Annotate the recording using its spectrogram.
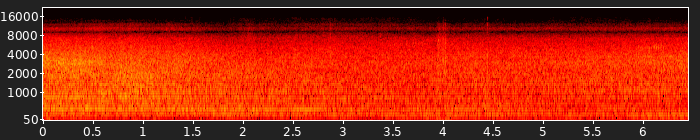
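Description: Traffic rumbles steadily along a road nearby.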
